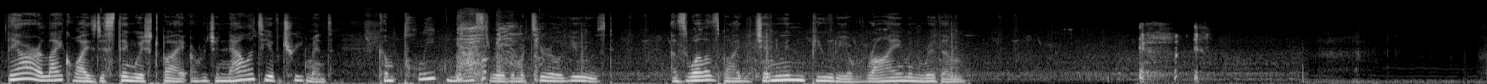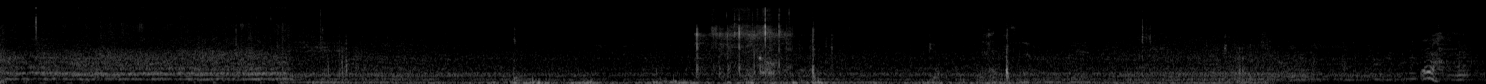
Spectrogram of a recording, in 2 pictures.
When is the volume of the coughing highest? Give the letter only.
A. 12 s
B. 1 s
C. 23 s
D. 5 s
D.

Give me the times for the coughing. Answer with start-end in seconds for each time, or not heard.
4.5-5.5, 11.3-12.1, 21.8-22.7.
